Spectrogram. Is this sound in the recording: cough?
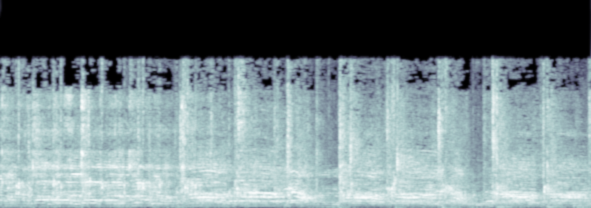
no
